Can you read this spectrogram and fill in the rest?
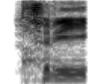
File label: "thri", Proto Germanic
